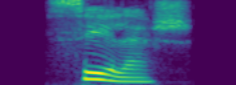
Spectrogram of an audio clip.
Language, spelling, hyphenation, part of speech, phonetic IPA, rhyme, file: Hungarian, széles, szé‧les, adjective, [ˈseːlɛʃ], -ɛʃ, Hu-széles.ogg
- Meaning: wide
